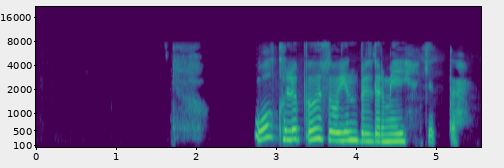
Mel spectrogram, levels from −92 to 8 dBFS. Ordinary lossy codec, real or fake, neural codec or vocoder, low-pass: none; real; none; none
